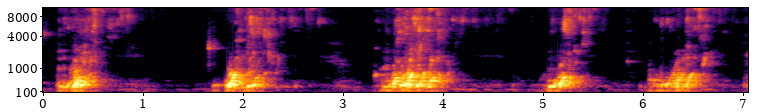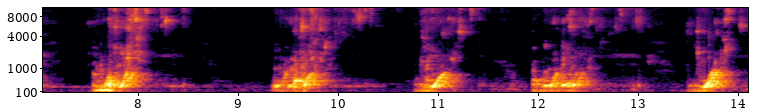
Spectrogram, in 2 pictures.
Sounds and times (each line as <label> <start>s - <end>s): short bubble glugs 12.0s - 12.5s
